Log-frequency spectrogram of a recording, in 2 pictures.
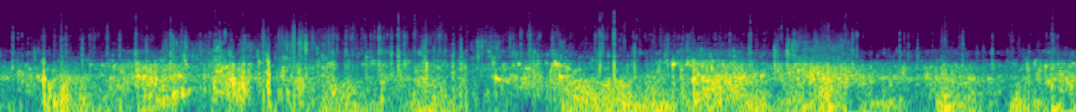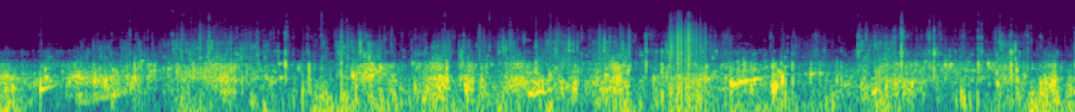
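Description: Muffled underwater noise from a camera microphone held underwater: a continuous low rumble with uneven gurgling swells of moving water and bubbles.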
